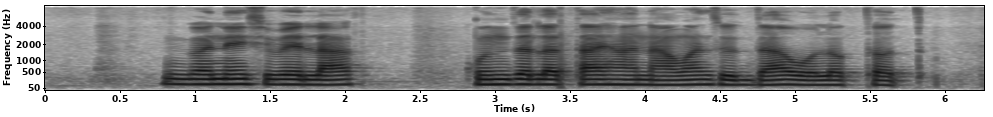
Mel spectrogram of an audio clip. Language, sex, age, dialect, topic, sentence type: Marathi, male, 18-24, Southern Konkan, agriculture, statement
